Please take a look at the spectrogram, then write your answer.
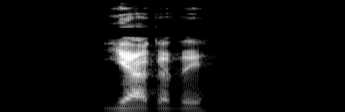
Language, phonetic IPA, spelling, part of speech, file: Russian, [ˈjaɡədɨ], ягоды, noun, Ru-ягоды.ogg
- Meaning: inflection of я́года (jágoda): 1. genitive singular 2. nominative/accusative plural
